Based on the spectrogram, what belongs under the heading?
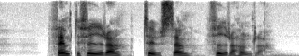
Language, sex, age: Swedish, female, 34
